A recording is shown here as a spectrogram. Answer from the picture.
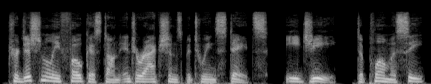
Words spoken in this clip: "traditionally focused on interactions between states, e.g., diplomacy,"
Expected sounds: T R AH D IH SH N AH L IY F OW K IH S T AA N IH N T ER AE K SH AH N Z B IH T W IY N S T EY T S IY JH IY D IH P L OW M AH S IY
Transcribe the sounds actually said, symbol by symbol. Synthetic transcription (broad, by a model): T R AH D IH SH N L IY F OW K IH S T N IH N T ER AE K SH AH N Z B IH T W IY N S T EY T S IY JH IY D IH P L OW M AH S IY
